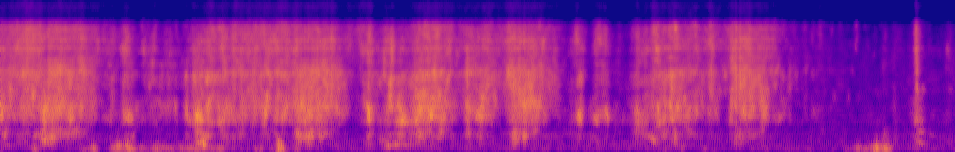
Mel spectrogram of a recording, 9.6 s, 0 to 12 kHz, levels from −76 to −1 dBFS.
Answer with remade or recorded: remade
